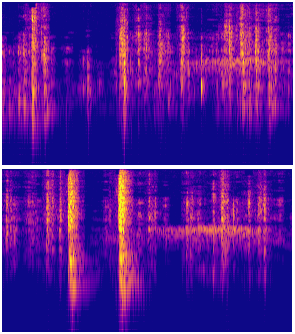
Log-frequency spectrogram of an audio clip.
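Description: door being opened

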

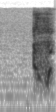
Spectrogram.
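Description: cough

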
